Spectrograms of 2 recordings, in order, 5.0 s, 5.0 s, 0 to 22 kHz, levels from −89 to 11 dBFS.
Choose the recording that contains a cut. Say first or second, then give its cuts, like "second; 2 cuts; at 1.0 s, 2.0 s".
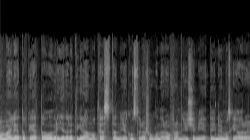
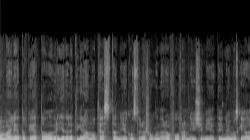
first; 1 cut; at 3.4 s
